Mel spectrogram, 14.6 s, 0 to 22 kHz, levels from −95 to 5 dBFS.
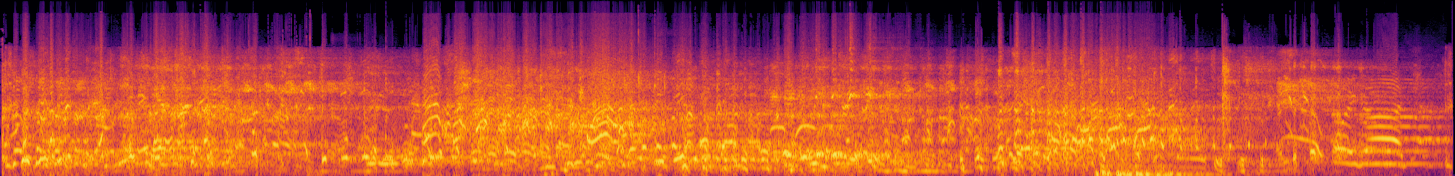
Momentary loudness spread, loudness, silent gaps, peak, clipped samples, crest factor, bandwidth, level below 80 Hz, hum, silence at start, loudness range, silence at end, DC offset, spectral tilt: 6 LU; -7 LUFS; none; 0 dBFS; 1%; 8 dB; 16.5 kHz; -24 dBFS; none; 0 s; 2 LU; 0 s; under 0.1%; -4 dB/octave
